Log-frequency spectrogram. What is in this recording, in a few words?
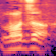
"mozo", minamiyamagata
